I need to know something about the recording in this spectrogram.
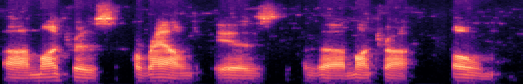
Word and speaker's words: Om: the mantra home and ohm can be pronounced in several ways most of the time we listen to ohms as simply home but there is also a way of pronouncing it that's a little different which is ah going to AH and then ending in mmm and if you notice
